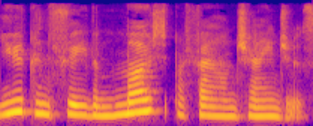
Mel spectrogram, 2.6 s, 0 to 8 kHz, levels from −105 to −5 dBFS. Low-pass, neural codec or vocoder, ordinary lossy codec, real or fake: 7.2 kHz; autoencoder, 22.05 kHz, a latent of 192 numbers a frame, VITS, trained on one speaker; MP3, 48 kbps; fake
